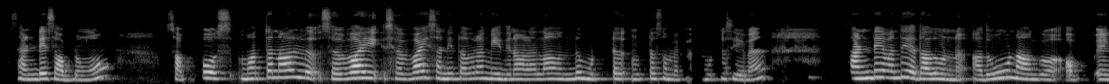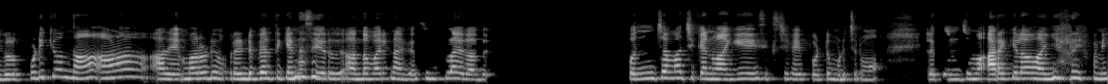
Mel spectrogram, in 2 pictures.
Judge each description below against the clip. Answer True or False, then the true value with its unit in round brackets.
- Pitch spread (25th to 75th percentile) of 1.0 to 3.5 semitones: True (2.8 semitones)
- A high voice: True (255 Hz)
